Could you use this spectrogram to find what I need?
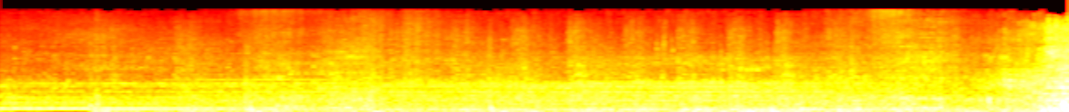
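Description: A large creature growls low and rumbling.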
